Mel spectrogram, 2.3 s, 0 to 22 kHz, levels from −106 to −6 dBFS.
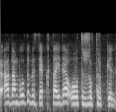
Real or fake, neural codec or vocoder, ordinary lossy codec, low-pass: real; none; none; 7.2 kHz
